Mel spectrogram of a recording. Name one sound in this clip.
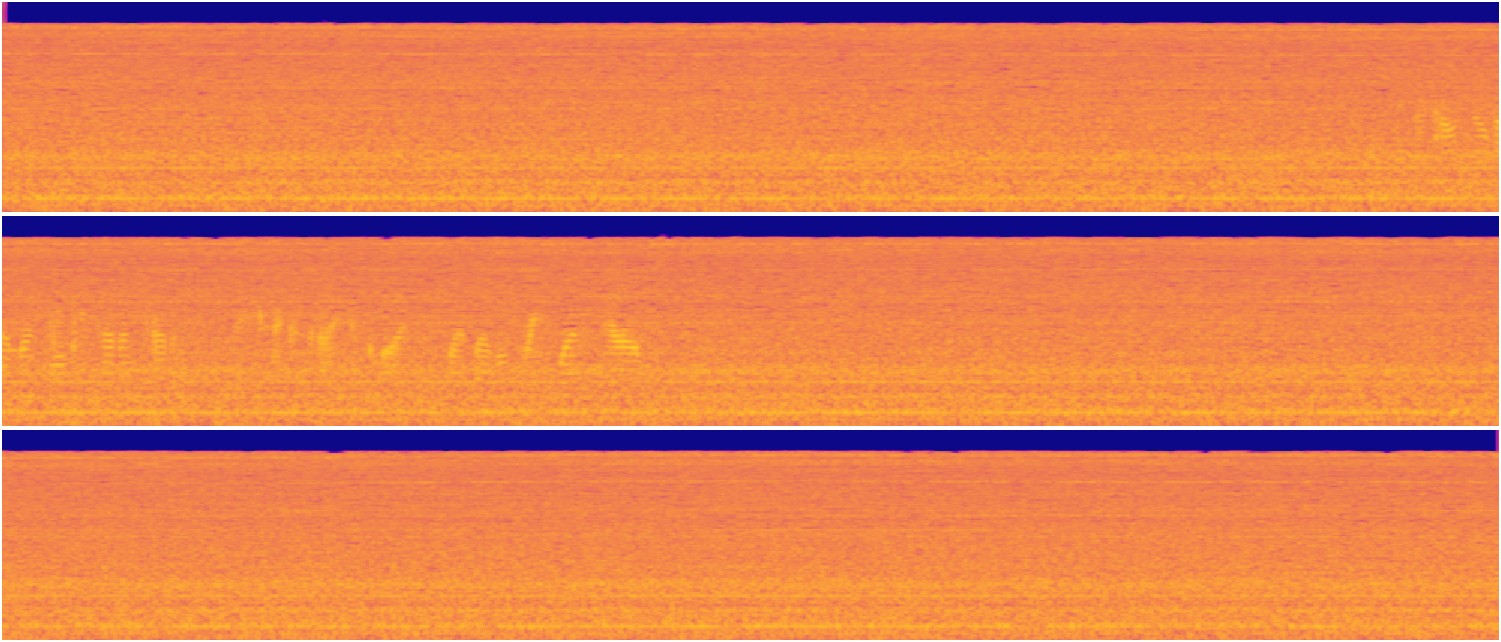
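A jet airliner's engines hum steadily in the cockpit.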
